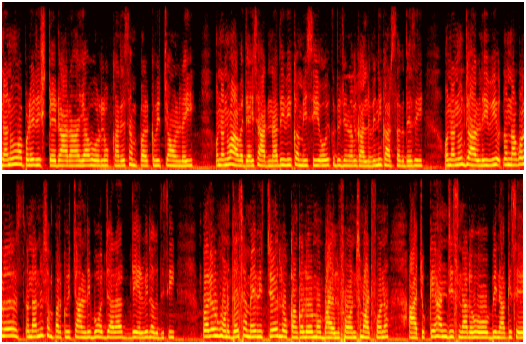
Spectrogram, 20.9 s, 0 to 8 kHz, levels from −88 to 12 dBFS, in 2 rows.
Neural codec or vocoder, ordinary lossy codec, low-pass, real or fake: codec, 16 kHz, 16 kbps, FreqCodec, larger model; none; none; fake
